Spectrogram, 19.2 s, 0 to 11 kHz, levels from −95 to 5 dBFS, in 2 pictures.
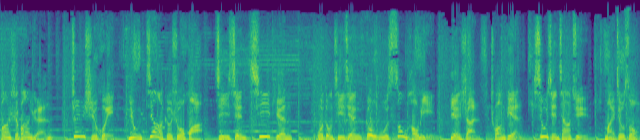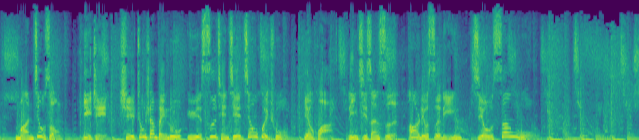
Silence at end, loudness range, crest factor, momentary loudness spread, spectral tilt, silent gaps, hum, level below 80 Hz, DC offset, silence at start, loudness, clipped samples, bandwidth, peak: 0 s; 1 LU; 10 dB; 7 LU; -4.5 dB/octave; none; none; -24 dBFS; 0.2%; 0 s; -11 LUFS; 0.2%; 11 kHz; 0 dBFS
